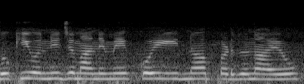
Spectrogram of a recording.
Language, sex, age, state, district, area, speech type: Sindhi, female, 18-30, Delhi, South Delhi, urban, spontaneous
